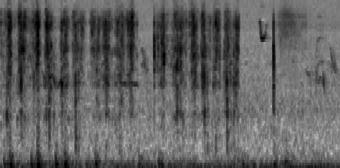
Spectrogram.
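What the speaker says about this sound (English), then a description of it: "Then get a stirring tool and stir your hand soap" Hand soap being stirred into slime with a stirring tool, giving soft, wet, squishy scraping strokes in a quick irregular rhythm, close and fairly quiet, with no talking.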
